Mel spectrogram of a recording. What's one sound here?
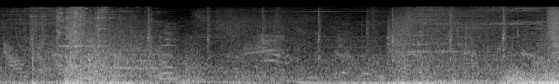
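Weapons clash in a fight.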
